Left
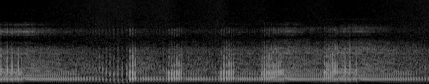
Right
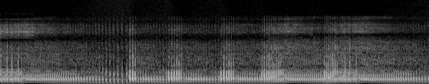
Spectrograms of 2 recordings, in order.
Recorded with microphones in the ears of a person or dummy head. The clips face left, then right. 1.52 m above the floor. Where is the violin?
No violin in this recording.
